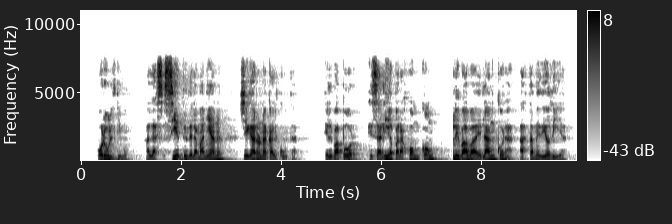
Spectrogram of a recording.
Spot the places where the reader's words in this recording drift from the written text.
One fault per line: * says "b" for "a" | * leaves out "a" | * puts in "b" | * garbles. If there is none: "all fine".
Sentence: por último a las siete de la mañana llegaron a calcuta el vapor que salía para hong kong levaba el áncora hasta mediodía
all fine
